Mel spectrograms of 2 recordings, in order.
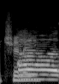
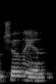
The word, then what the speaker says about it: Chile: about Chile it might it is Chile is the correct pronunciation Chile chili so this is the point of high drama amongst Chileans a lot of people prefer for people to say Chile but I think like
